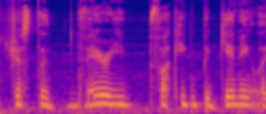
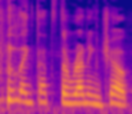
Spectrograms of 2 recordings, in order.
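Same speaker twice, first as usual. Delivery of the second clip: laughing it out, louder and higher; 4 semitones higher, 7 dB louder than usual. Real, not acted. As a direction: giggle through the words. Laughing about running joke.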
